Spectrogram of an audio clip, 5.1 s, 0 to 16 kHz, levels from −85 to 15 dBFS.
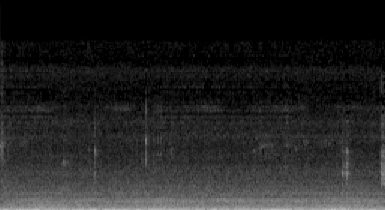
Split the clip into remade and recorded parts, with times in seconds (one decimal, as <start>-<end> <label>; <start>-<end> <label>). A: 0.0-0.7 remade; 0.7-2.1 recorded; 2.1-3.9 remade; 3.9-5.1 recorded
